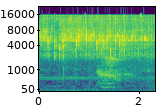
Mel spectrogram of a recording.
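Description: Hot oil sizzling and crackling in a small pan as chopped onion is dropped into it with tempering seeds.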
